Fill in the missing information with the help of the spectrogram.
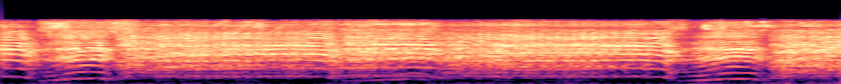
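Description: Budgerigars chattering in a dense, continuous stream of scratchy, twittering notes, with a few lower arched squawks breaking through.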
